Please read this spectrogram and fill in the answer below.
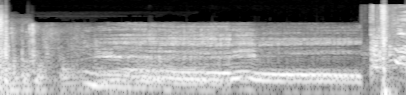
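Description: A cinder block slammed down onto the end of a wooden board: a loud crack and a second knock right at the start. Then a man's long, pained yell, held for about three seconds, and another loud thud near the end.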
